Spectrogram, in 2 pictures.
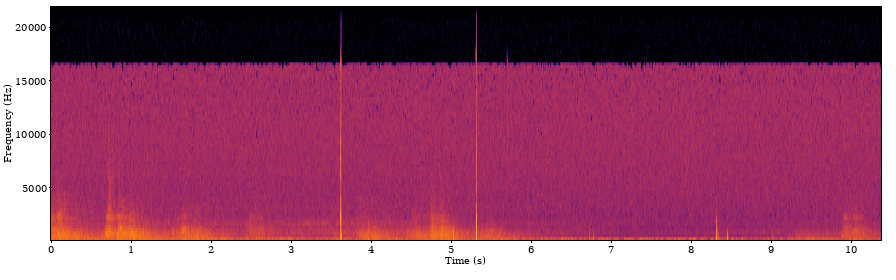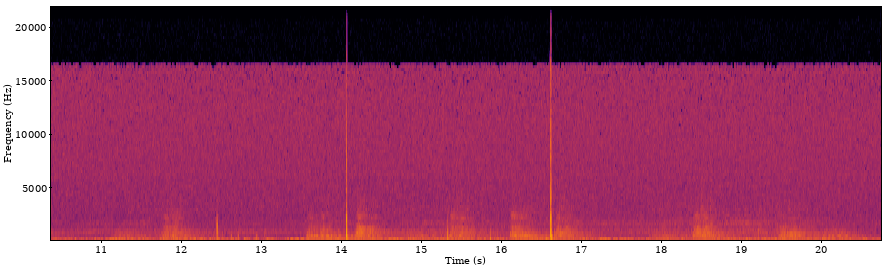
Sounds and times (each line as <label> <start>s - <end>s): bridge 0.0s - 20.7s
